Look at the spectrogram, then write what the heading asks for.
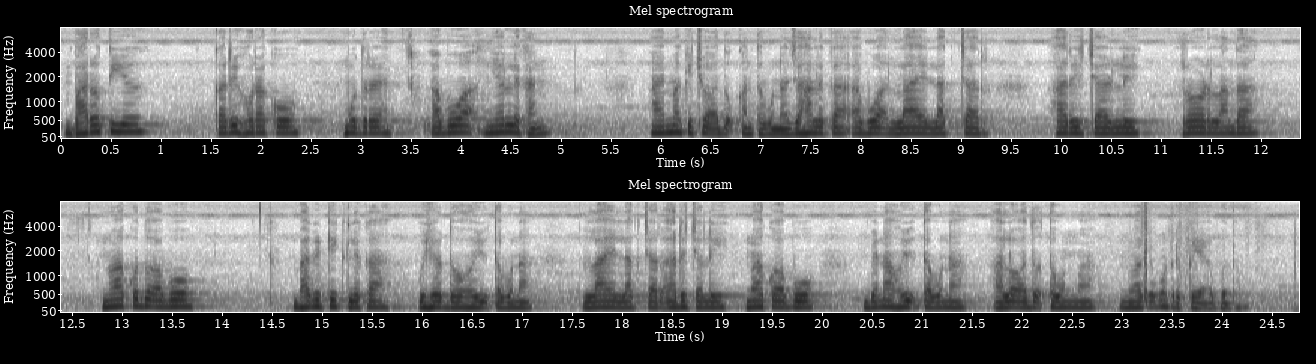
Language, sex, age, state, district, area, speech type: Santali, male, 18-30, West Bengal, Bankura, rural, spontaneous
